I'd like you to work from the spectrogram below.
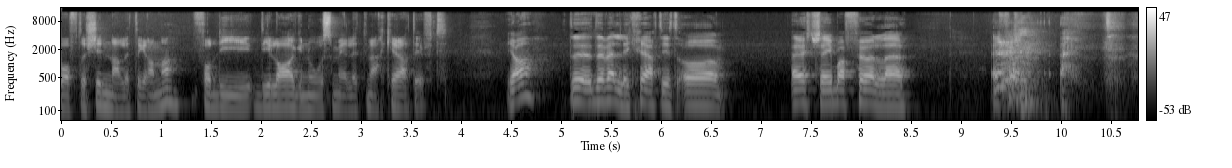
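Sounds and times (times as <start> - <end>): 
speech: 0.0 - 6.7, 7.3 - 8.6, 9.3 - 10.2
bursts of breath: 4.0 - 4.4
sneeze: 9.3 - 10.6.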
